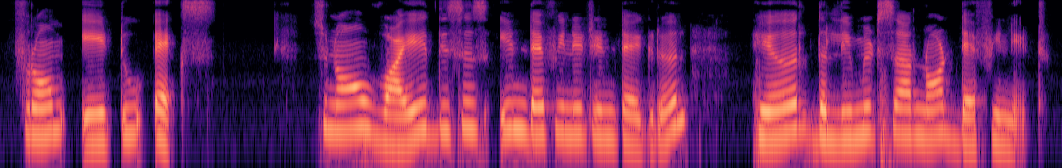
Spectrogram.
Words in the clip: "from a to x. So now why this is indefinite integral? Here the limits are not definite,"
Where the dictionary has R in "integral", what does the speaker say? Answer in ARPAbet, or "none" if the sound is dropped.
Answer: R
